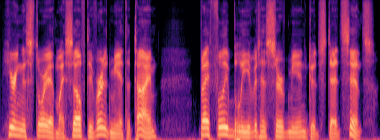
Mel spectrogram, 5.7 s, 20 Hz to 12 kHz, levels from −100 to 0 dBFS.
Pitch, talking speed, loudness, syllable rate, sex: 125 Hz, 230 wpm, -18 LUFS, 6.5 syllables/s, male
